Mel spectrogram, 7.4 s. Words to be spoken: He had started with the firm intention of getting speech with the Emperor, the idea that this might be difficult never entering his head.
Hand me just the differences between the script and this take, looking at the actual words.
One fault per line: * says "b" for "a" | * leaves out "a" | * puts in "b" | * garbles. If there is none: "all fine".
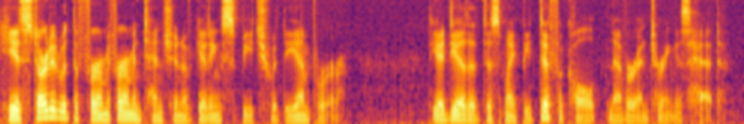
* puts in "firm"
